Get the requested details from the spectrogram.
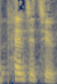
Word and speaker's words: Pentateuch: The Pentateuch. That's great. Where did you learn that from? Yeah. I was going to say it starts with penta and rhymes with ook, but you already got it, okay?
